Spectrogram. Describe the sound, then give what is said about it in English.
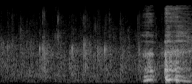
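An audience applauds the band that led worship: a steady wash of many hands clapping, rising toward the end where a couple of loud vocal cheers or whoops break through. “Can we give a round of applause to the band?”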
